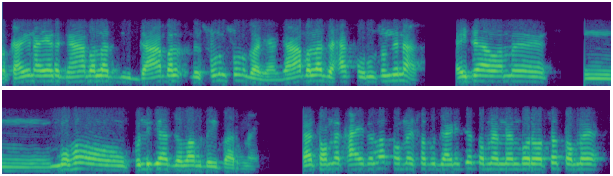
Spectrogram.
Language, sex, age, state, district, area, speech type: Odia, male, 60+, Odisha, Kandhamal, rural, conversation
